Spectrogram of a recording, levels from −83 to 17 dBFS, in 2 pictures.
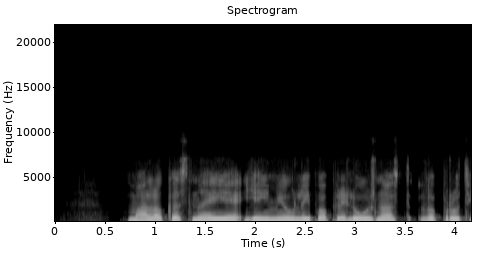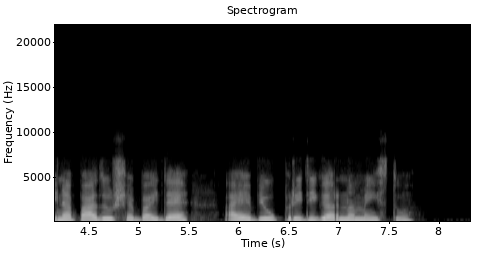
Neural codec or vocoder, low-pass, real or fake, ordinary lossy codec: codec, 16 kHz, 4.8 kbps, FACodec; 7.2 kHz; fake; Opus, 24 kbps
